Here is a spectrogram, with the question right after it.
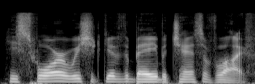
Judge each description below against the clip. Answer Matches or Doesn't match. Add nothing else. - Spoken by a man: Matches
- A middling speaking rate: Doesn't match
